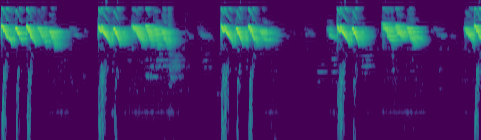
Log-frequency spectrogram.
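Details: Oriental white-eye kept in a cage for three months gives a lure song to prompt other birds: repeated high, bright phrases of rapid descending notes, roughly every two seconds, with faint ticking clicks beneath.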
